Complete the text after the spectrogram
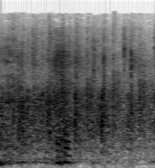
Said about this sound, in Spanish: Alguien tiene que aplaudir y decir amén a eso.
